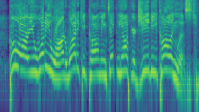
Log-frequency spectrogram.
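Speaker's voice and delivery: put-on very high, sweetly calm, polite voice. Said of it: "very calmly, very politely picked up".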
